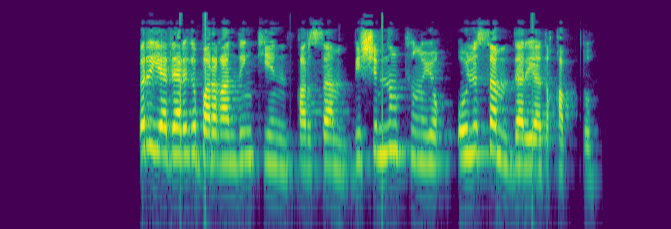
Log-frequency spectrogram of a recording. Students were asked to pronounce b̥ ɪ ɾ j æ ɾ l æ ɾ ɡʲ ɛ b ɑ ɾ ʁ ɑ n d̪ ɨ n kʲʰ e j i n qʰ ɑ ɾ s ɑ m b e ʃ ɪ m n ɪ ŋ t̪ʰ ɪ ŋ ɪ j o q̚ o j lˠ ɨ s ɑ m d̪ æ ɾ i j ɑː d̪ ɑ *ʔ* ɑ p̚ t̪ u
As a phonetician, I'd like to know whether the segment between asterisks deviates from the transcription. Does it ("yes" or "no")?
yes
